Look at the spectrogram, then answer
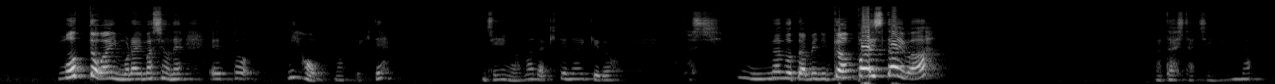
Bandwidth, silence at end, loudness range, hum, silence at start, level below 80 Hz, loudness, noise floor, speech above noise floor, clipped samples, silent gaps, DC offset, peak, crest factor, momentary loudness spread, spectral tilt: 16 kHz; 0.25 s; 20 LU; none; 0.6 s; -60 dBFS; -22 LUFS; -80 dBFS; 54 dB; under 0.1%; none; under 0.1%; -6 dBFS; 22 dB; 24 LU; -1.5 dB/octave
